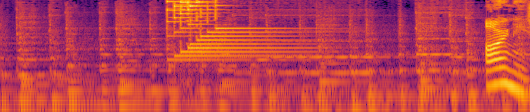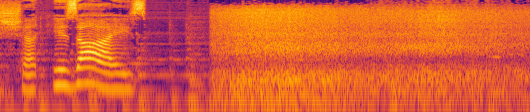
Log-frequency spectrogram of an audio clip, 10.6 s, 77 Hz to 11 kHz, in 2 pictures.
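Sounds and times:
speech: 0:04.8 - 0:06.8
big ocean waves crashing: 0:07.4 - 0:10.6.

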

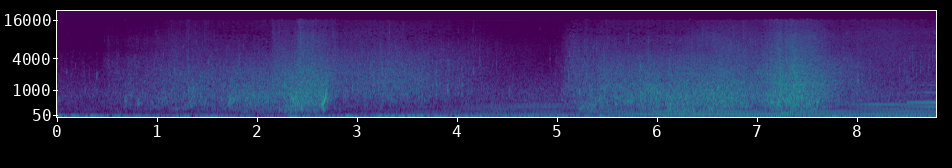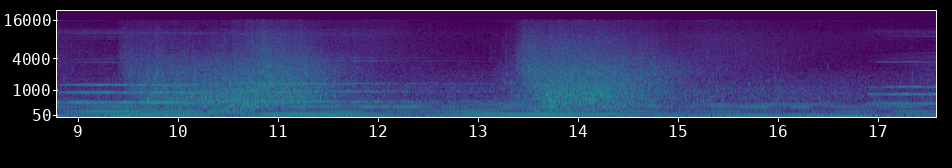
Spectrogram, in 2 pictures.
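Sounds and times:
ocean surf rolling in and washing back: 0:01.6 - 0:17.5
low droning hum: 0:04.2 - 0:17.5.

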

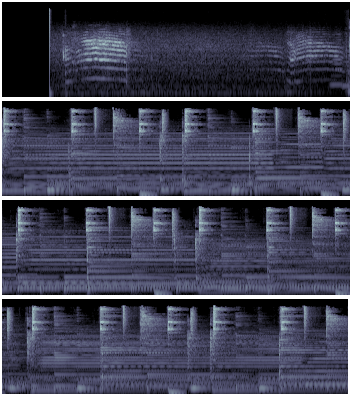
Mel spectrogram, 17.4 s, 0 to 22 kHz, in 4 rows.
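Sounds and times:
cat's strained wailing scream edited to sound like a meow: 0:00.7 - 0:01.7, 0:03.1 - 0:04.4
rhythmic band-style music intro of a song: 0:04.4 - 0:11.4, 0:12.0 - 0:17.3.

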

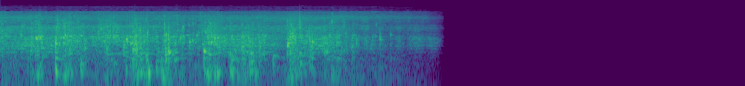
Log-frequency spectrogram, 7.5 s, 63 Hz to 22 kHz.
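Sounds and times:
dental water jet spraying water: 0:00.0 - 0:04.4.

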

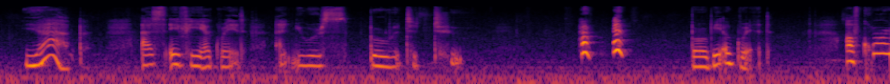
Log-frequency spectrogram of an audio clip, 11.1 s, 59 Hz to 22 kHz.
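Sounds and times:
faint low hum: 0:00.0 - 0:11.1
speech: 0:00.3 - 0:01.0, 0:01.8 - 0:05.9, 0:08.6 - 0:09.7, 0:10.6 - 0:11.1
small dog barking: 0:07.2 - 0:07.9.

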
